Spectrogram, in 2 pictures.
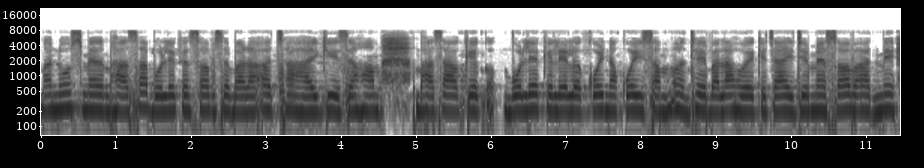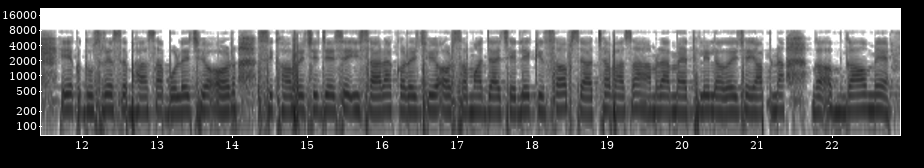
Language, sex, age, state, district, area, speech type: Maithili, female, 18-30, Bihar, Sitamarhi, rural, spontaneous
